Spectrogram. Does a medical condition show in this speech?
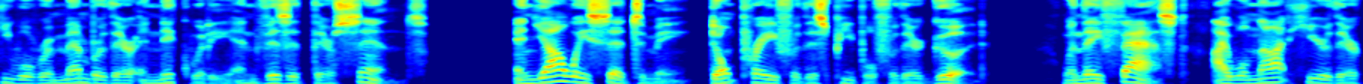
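No.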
